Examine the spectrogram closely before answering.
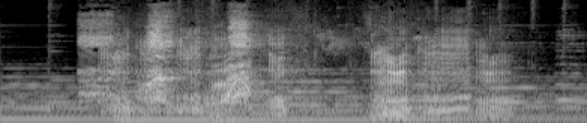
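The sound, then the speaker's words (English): A big pink pig oinking: rough, nasal grunts and snorts in several uneven bursts, loud and with no voices. “Pig. Pig. I see a big pink pig. A big pink pig.”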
